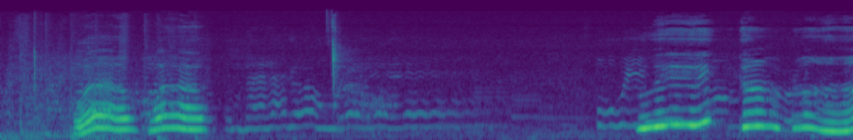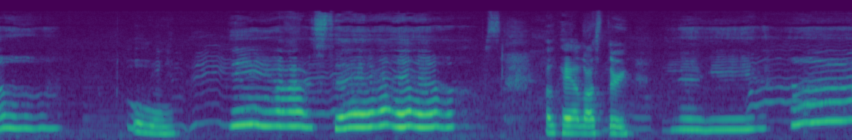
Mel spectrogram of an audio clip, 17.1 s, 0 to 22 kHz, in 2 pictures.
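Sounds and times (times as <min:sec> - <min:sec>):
woman singing: 0:00.0 - 0:04.8, 0:06.0 - 0:09.2, 0:09.8 - 0:17.0
faint pop song: 0:00.0 - 0:17.0.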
